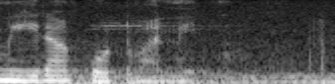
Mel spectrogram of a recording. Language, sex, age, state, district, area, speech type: Sindhi, female, 60+, Delhi, South Delhi, urban, spontaneous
